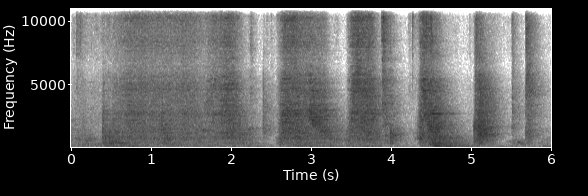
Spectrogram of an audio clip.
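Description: Old vinyl bottom weather seal of a steel garage door being pulled out through its retainer channel: a long rubbing slide, then several shorter pulls.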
